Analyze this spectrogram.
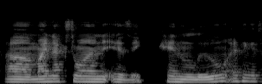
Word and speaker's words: Ken Liu: My next one is a Ken Liu, I think is how you pronounce his name.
